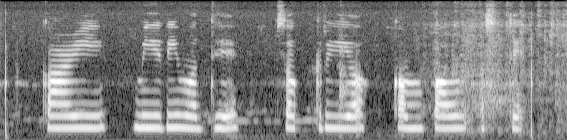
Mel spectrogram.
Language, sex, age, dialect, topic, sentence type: Marathi, female, 18-24, Varhadi, agriculture, statement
